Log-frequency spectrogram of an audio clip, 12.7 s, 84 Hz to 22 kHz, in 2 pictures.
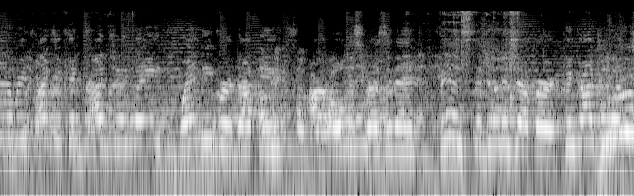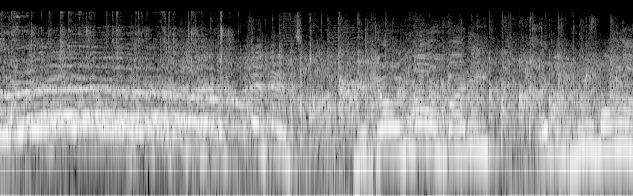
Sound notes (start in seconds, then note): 6.0 everyone cheering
